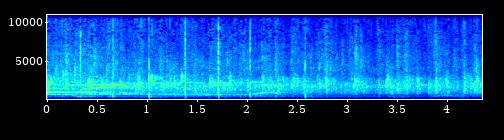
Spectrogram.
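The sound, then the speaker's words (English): An audience claps steadily to welcome volunteers to the stage, a dense wash of many hands with a few sharper individual claps standing out, sustained at even loudness throughout. “So can we give a warm round of applause and welcome to the stage”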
